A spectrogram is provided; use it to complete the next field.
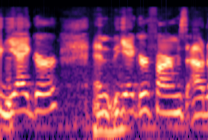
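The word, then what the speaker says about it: Ioerger: Nobody knows how to pronounce them because it's I-O-E-R-G-E-R. So I don't. In the community, I think they're pronounced a couple different ways, but it's a Jaeger, and the Jaeger Farms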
